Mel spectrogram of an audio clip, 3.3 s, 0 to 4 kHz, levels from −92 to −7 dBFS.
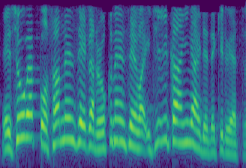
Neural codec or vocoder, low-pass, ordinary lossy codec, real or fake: codec, 16 kHz, 4 kbps, X-Codec, HuBERT features, trained on general audio; 3.6 kHz; MP3, 32 kbps; fake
